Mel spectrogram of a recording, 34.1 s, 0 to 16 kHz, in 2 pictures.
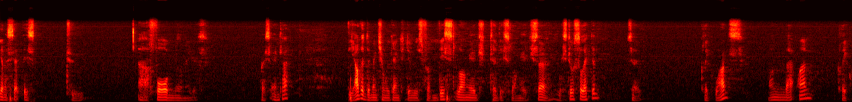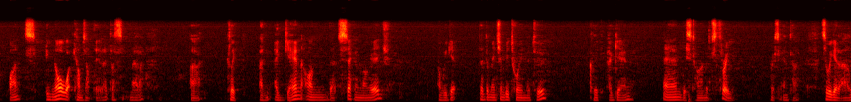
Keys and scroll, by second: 3.0 4, 4.5 Return, 31.2 3, 32.5 Return.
